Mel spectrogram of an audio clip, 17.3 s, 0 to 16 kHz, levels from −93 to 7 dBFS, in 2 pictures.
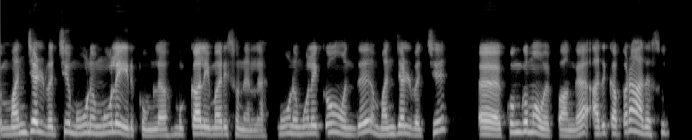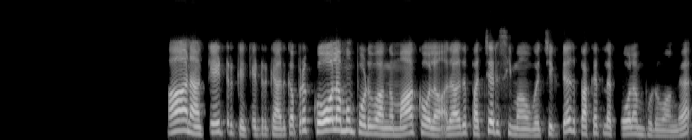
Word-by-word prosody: மஞ்சள் 220 +6 +5
வச்சு 180 +7 -4 0.2
3 205 +2 -2
மூளை 225 +2 +3
இருக்கும்ல 150 -2 -4 0.2
முக்காலி 180 +2 +3
மாரி 170 +1 0
சொன்னேல 140 -4 -7 0.3
3 190 +1 -4
மூளைக்கும் 200 +3 -2
வந்து 170 +5 -2 0.2
மஞ்சள் 180 +4 0
வச்சு 220 - -5 0.5
அ - - +6 0.3
குங்குமம் 225 -3 +1
வைப்பாங்க. 145 -1 -4 0.2
அதுக்கப்புறம் 205 +7 0
அத 185 -3 -1
சுத் 215 -2 -13 2.4
ஆ 245 +4 +7 0.2
நான் 185 -2 +4
கேட்டுருக்கேன், 215 -7 -3
கேட்டுருக்கேன். 170 -1 -4
அதுக்கப்புறம் 205 +11 -3
கோலமும் 270 +1 +6
போடுவாங்க 185 -6 0
மாக்கோலம் 190 -4 +2
அதாவது 180 +4 0
பச்ச 180 -1 -2
அரிசி 225 -2 -9
மாவு 155 -1 -3
வச்சுக்கிட்டு 190 +8 -5
அது 265 - -6
பக்கத்தில 195 +1 -3
கோலம் 175 0 -2
போடுவாங்க. 140 -3 -9
185 Hz, 125 wpm, -24 LUFS, 170-220 Hz, 2.4 s, ஆ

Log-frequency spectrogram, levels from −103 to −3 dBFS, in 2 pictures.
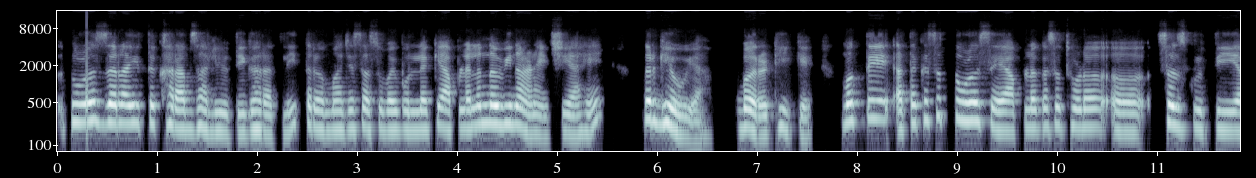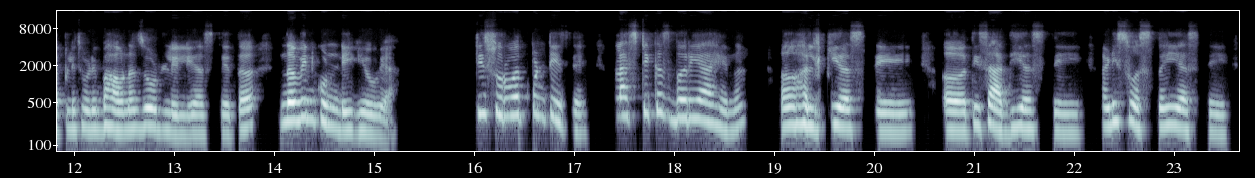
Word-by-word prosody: तुळस 240 +2 +5
जरा 230 -1 +6
इथे 230 0 -1
खराब 190 -4 +1
झाली 180 -2 -3
होती 165 0 -4
घरातली, 165 +1 -3
तर 195 -4 0
माझ्या 180 +1 -3
सासूबाई 180 -1 -1
बोलल्या 180 0 -1
की - - -1
आपल्याला 190 +2 +1
नवीन 225 -1 +5
आणायची 160 -4 -2
आहे 165 +8 -4 0.5
तर 270 - +7
घेऊया. 170 - +2 0.4
बरं 175 -6 +5
ठीक 190 -4 -7
आहे. 140 - -4 0.3
मग 245 +1 +3
ते 275 -1 +1
आता 180 +5 +1
कसं 260 +3 -4
तुळस 250 -2 +4
आहे, 180 -3 +3
आपलं 175 +2 -1
कसं 200 +1 -3
थोडं 195 0 0
अ, - - 0 0.5
संस्कृती, 185 -5 0
आपली 180 +1 -3
थोडी 185 -2 -1
भावना 185 -2 +2
जोडलेली 170 -6 +1
असते, 155 0 -6
तर 190 +2 +3 0.4
नवीन 260 +1 +7
कुंडी 200 -8 +1
घेऊया. 165 -3 -2 0.8
ती 330 - +2
सुरुवात 310 -2 +1
पण 330 -3 -3
तीच 245 -7 -2
आहे. 165 -1 -4 0.3
प्लास्टिकच 300 +2 -2
बरी 275 0 +2
आहे 210 -6 -3
ना, 190 - -6 0.4
अ, 200 - +1 0.2
हलकी 205 +1 +2
असते, 190 -3 0 0.6
अ, 180 - +4 0.2
ती 215 - -2
साधी 195 -2 +3
असते 180 -3 -4 0.4
आणि 210 +4 +1
स्वस्तही 210 -3 -1
असते. 180 -4 -4
190 Hz, 150 wpm, -23 LUFS, 175-230 Hz, 0.8 s, तर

